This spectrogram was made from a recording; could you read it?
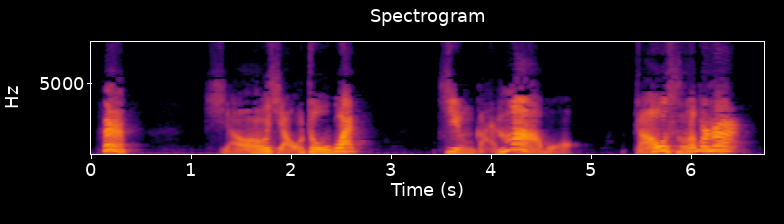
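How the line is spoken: Harsh stern bark. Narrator (Chinese): 鲁斋郎厉声喝道

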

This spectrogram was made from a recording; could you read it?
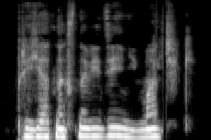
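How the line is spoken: Sleepy yawning whisper. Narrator (Russian): прошептала, зевая

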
